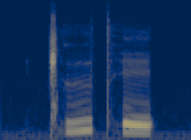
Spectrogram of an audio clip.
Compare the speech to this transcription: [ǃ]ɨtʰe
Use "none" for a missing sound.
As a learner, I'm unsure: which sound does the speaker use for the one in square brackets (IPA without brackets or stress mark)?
ǁ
